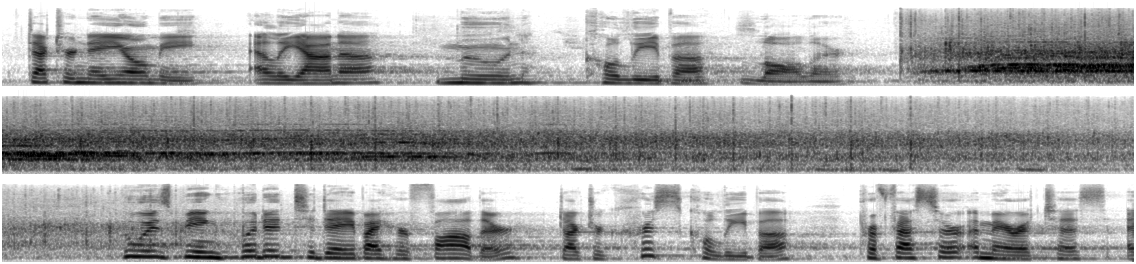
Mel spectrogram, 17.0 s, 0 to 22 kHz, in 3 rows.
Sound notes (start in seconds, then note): 4.5 audience cheering; 4.5 audience applauding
